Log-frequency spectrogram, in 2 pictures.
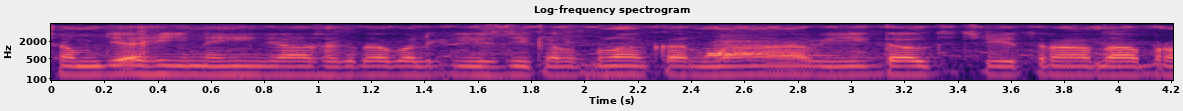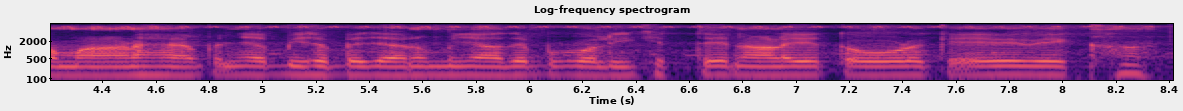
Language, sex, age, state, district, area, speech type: Punjabi, male, 18-30, Punjab, Ludhiana, urban, spontaneous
